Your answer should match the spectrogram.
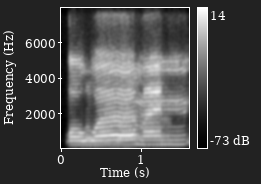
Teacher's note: Qawaman, wawunya kurang manyun sedikit.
